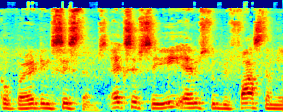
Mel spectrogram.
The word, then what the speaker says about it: Xfce: XFC pronounced as four individual letters is a free and open source desktop environment for Linux and other Unix like operating systems. XFCE aims to be fast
